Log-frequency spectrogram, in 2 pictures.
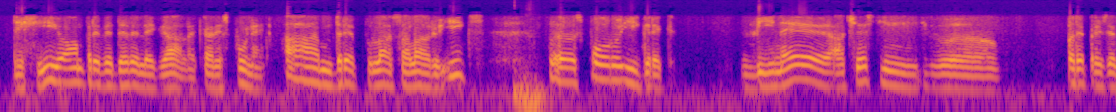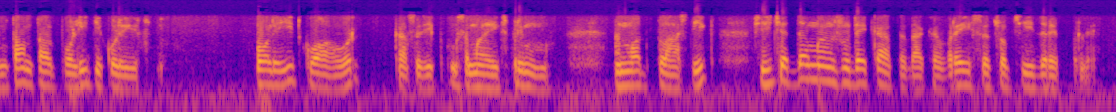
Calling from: Timișoara, Timiș County, Romania; Sunt din Timișoara, sunt președinte de sindicat

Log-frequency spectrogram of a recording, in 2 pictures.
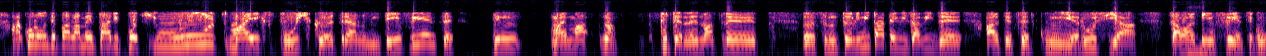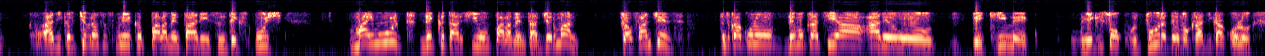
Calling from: Bacău, Bacău County, Romania; Salut, Cătălin, și salut și ascultătorii tăi. Sunt din Bacău.

